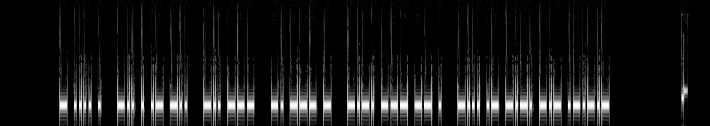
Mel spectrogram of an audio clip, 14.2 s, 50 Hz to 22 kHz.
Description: Morse code, heard as a keyed tone, about 25 wpm, 700 Hz. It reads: THE DEAD DO NOT COME BACK.
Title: Sentences from Top 1500 Words 25wpm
